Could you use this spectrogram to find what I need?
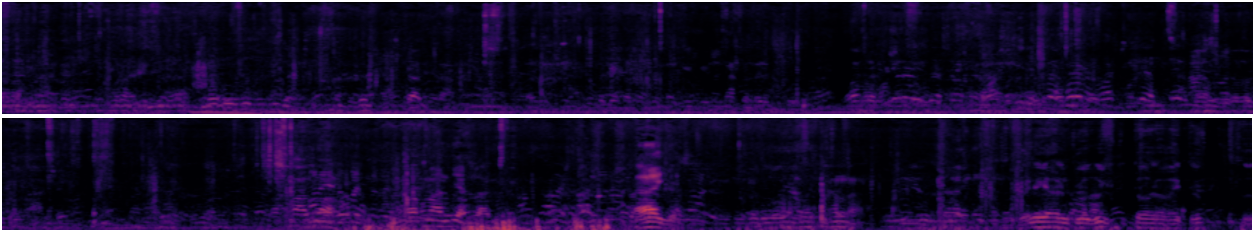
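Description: Several men talk and chatter nearby outdoors.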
